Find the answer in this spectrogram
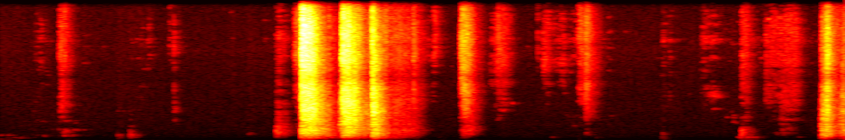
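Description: A sword cutting through a paper grocery bag: a sudden, loud burst of paper crackling and tearing about three seconds in, lasting about a second. A few fainter short sounds follow.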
